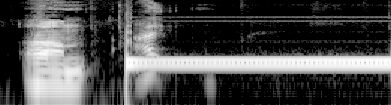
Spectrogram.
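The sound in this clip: A telephone busy signal after hanging up on a caller: a short voice, then a click and a steady, unbroken mid-pitched tone for over a second, ending with another click.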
